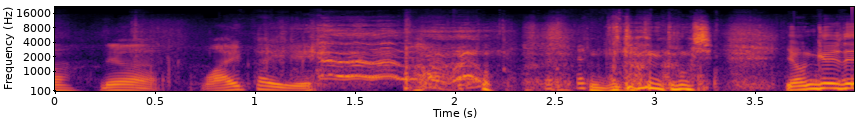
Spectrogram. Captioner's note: laugh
